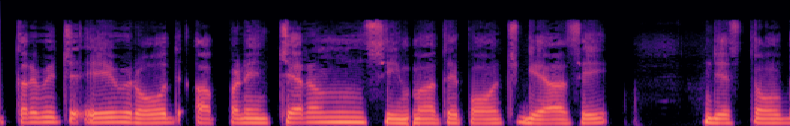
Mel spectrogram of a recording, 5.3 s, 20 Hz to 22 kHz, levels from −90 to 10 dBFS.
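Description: From start to finish the level swings by roughly 20 dB, so quiet and loud stretches sit unnaturally close together and the speech sounds squashed. This is gain pumping, and it likely comes from a microphone gain set far too high with a fast limiter clamping it down. Unlike a noise gate, which cuts the background to near silence, here the gain is pulled down on each loud sound.

Throughout the clip the speech is rough and grainy, with a noisy fill between the harmonics and a lowered or synthetic top band. That points to low-delay AAC compression of the AAC-ELD kind used in video calls, likely at a bitrate near 32 kbps. Its short frames resolve pitch harmonics poorly, and the damage is plainly audible. The graininess sits on the voiced sounds themselves, not as the watery, swirling tones typical of a standard long-frame codec at low rates.

From 2.71 to 2.76 s the speech fades out into a short hole about 40 ms long and fades back in. 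This is AAC frame loss with muting. The length fits two lost frames whose spectrum the decoder set to zero, with the overlapping windows smoothing the transitions. The soft edges set it apart from a hard dropout or buffer underrun, which would cut in abruptly and usually click.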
